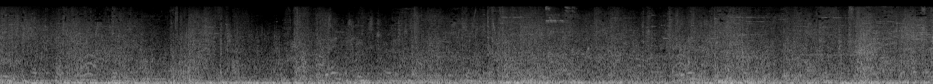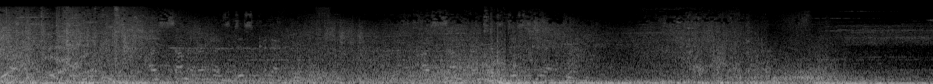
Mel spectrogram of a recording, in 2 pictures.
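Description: Game spells and weapon blows clash loudly in a hectic fight.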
